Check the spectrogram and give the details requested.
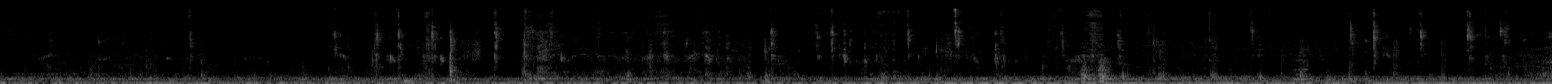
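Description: A person chewing and biting into pork, with many short, irregular mouth clicks.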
